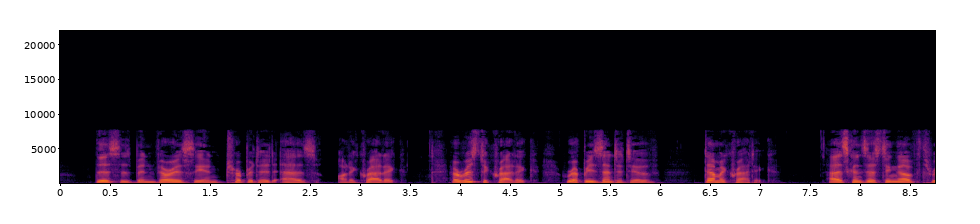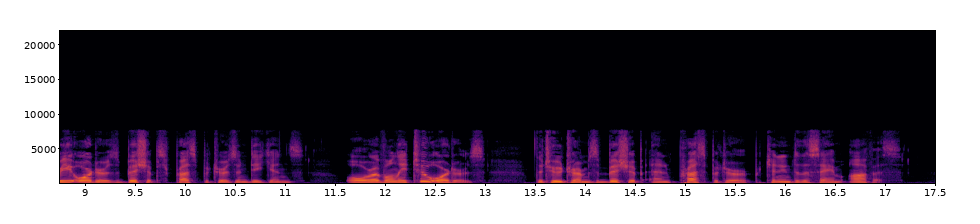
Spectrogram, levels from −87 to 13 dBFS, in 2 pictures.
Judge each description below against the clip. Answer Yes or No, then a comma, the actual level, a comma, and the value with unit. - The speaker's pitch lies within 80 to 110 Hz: No, low, 135 Hz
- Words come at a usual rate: No, slow, 125 wpm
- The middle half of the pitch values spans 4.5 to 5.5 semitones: Yes, average, 4.9 semitones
